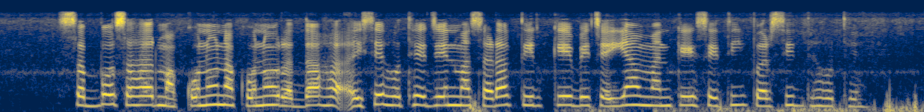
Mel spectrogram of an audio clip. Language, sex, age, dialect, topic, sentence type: Chhattisgarhi, female, 46-50, Western/Budati/Khatahi, agriculture, statement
